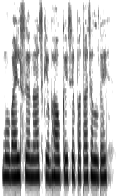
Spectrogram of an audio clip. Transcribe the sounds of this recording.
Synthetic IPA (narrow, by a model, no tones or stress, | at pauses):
mobaːɪlseənad͡ʒkebʱawkəɪsepət̪at͡ʃəld̪e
